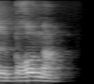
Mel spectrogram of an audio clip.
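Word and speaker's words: broma (βρῶμα): Le mot nourriture utilisé ici dans le grec, euh, c'est un mot qui, qui se prononce broma.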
